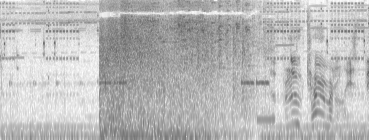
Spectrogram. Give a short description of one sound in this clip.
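A burst of electronic static crackles loudly.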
